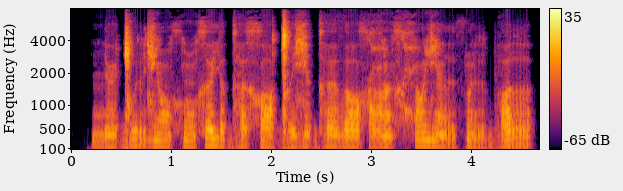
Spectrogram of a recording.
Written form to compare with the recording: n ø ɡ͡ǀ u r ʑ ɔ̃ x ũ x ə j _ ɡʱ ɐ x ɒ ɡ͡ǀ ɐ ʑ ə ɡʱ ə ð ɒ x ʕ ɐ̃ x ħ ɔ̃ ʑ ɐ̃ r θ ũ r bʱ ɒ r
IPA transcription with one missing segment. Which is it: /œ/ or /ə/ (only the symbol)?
ə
